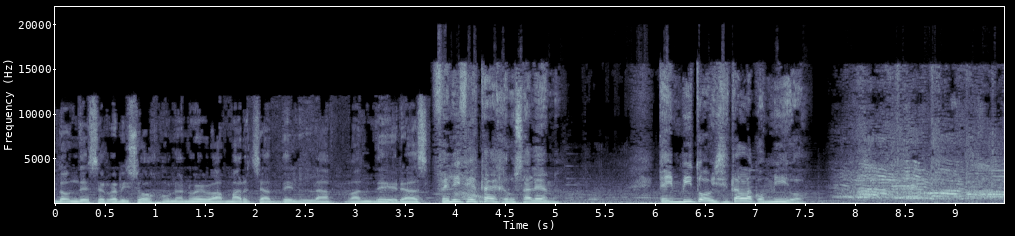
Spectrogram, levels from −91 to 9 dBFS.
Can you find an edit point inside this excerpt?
yes; 1 cut; at 3.7 s

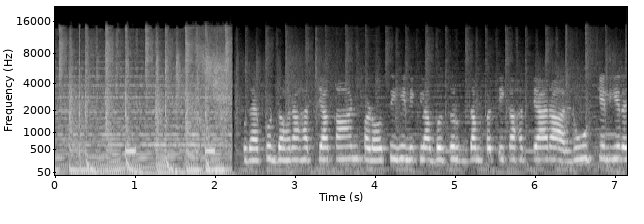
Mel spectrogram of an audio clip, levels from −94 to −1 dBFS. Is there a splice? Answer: yes; 1 cut; at 2.2 s

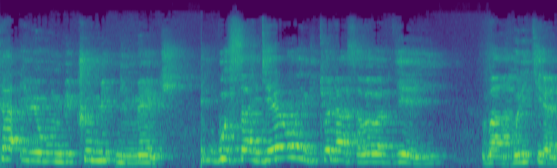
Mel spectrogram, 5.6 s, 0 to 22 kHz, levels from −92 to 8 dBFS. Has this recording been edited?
yes; 1 cut; at 2.1 s

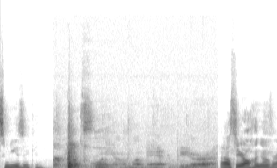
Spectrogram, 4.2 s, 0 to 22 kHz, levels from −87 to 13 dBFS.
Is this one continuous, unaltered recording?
yes; 0 cuts

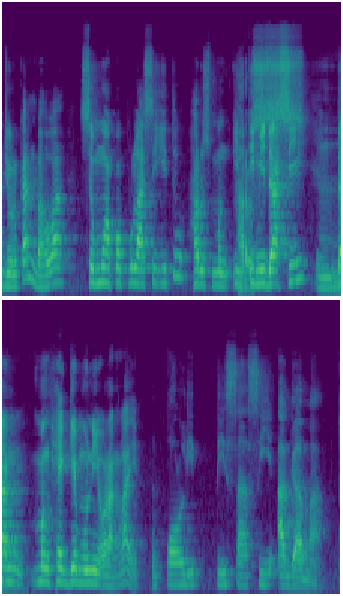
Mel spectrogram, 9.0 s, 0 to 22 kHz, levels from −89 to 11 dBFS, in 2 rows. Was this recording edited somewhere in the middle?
yes; 1 cut; at 6.5 s

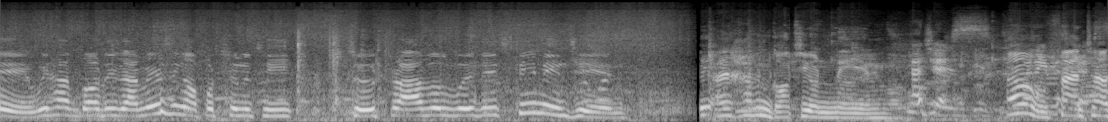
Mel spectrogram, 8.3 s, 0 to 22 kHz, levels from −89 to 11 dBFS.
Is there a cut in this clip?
yes; 1 cut; at 5.3 s

